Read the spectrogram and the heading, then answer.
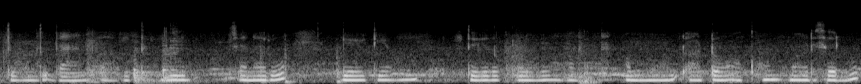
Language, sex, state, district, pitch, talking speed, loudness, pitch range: Kannada, female, Karnataka, Chamarajanagar, 200 Hz, 70 wpm, -16 LUFS, 195-210 Hz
